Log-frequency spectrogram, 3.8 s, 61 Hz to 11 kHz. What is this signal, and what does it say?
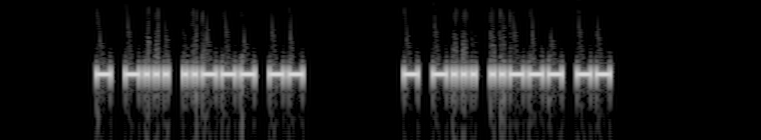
Morse code, heard as a keyed tone, about 52 wpm, 700 Hz. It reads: TB2M TB2M
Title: DXCC-100 Call Signs - 4 Characters - Repeated 2x - 50wpm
